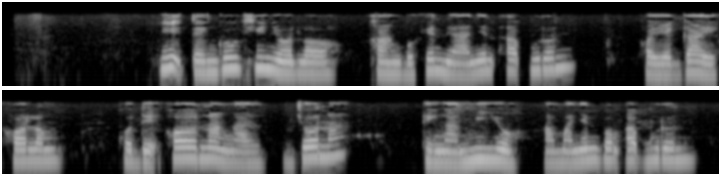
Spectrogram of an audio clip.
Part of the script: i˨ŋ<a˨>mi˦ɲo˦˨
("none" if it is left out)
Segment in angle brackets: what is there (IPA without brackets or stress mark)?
a˨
